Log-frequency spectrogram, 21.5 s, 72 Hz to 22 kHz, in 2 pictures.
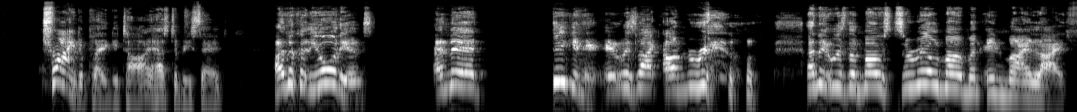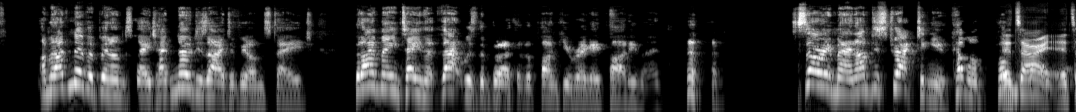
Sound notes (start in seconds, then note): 6.8 laughter; 17.6 laughter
